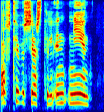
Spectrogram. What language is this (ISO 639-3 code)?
isl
